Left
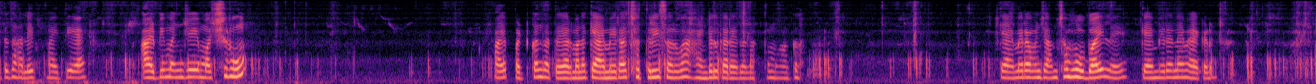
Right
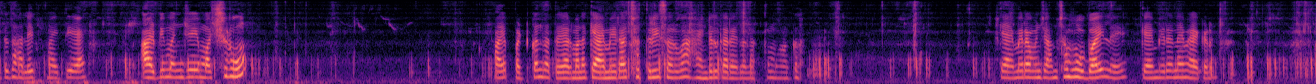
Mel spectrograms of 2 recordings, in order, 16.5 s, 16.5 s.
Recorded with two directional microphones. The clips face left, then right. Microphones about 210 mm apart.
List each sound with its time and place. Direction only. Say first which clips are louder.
0.0 s speech: left 5 dB; 30° left (ahead or behind)
6.1 s speech: left 6 dB; 40° left (ahead or behind)
12.4 s speech: left 6 dB; 40° left (ahead or behind)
